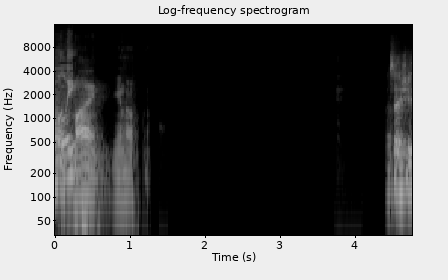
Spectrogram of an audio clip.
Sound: speaking Russian

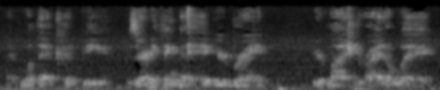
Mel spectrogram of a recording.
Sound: snaps fingers

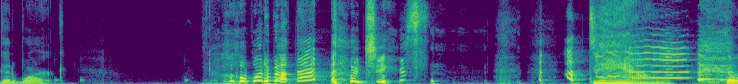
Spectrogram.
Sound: laughs

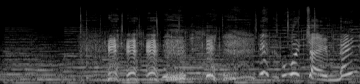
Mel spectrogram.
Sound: laughing

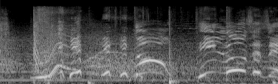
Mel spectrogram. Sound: laughing

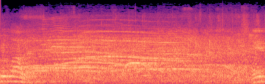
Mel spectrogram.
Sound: audience cheering

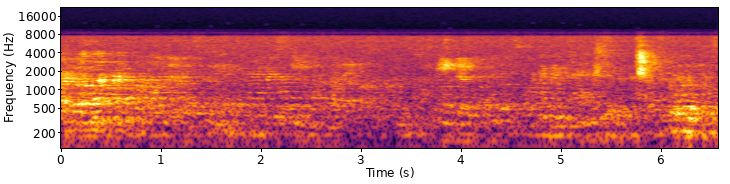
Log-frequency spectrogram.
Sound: people chattering distantly continues

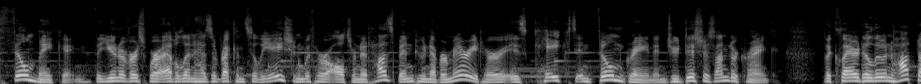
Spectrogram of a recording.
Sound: deep breath

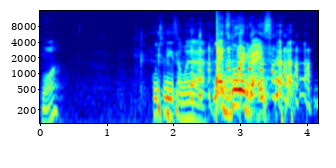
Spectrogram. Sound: mumbles something in pretend French; both laugh; laughs

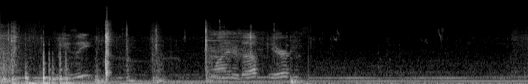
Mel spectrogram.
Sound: tractor noise

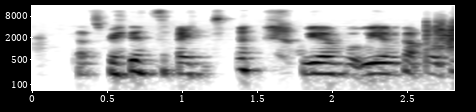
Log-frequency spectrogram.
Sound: laughs

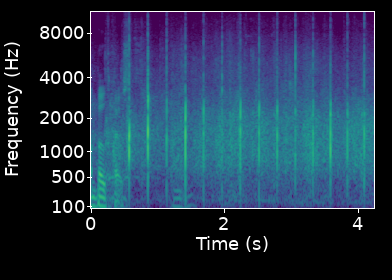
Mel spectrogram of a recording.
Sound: audience clapping

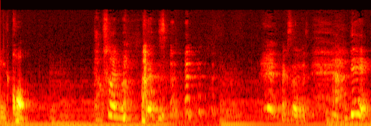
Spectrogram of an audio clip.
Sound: laughs

